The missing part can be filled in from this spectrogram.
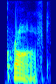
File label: "croft", American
